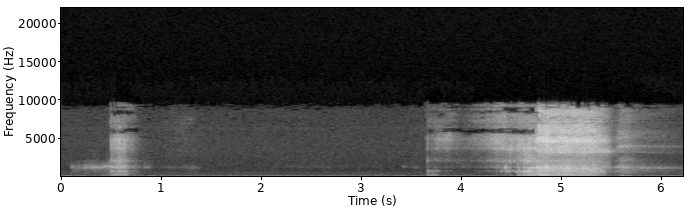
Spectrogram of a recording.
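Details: Snoring during sleep, recorded with the SnoreLab phone app: two rough, noisy breaths with a quiet pause between them, the second long and loud.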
